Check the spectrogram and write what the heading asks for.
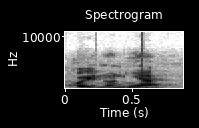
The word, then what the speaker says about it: koinonia: ibu ya koinonia sendiri Ini adalah kata Yunani ya bacanya adalah koinonia yang ketika kita Terjemahkan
